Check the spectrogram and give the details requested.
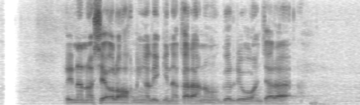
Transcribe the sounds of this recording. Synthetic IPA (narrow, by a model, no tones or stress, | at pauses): rʔinanɔsɛɔlɔɦɔk̚niŋaliɡinakaɾanuɡərdiwawaɲt͡ʃaɾa̰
